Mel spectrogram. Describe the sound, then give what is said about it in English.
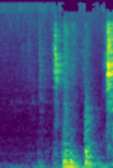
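A cat falling and tumbling against furniture: a heavy thud followed by a couple of quicker knocks and scrapes within about a second, with no voices. “That's my cat falling.”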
